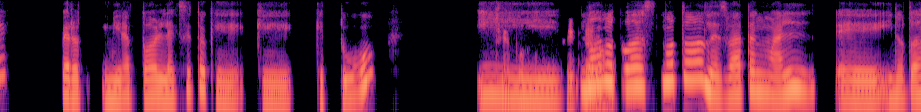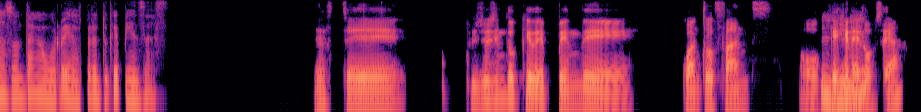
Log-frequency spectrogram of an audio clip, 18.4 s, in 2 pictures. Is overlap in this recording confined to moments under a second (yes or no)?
no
